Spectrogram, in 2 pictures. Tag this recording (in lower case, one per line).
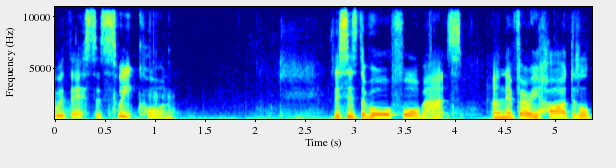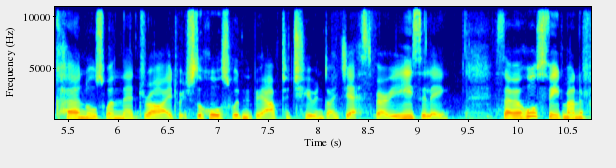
speech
